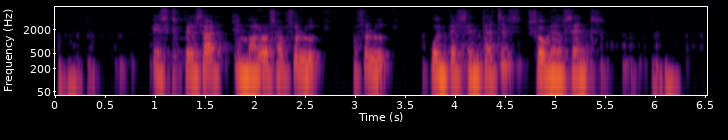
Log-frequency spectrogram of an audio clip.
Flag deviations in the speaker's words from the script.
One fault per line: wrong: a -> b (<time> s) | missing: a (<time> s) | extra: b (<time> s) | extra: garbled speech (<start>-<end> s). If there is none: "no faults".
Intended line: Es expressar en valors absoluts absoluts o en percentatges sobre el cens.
no faults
